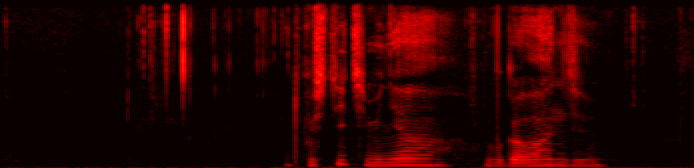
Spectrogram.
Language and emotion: Russian, neutral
